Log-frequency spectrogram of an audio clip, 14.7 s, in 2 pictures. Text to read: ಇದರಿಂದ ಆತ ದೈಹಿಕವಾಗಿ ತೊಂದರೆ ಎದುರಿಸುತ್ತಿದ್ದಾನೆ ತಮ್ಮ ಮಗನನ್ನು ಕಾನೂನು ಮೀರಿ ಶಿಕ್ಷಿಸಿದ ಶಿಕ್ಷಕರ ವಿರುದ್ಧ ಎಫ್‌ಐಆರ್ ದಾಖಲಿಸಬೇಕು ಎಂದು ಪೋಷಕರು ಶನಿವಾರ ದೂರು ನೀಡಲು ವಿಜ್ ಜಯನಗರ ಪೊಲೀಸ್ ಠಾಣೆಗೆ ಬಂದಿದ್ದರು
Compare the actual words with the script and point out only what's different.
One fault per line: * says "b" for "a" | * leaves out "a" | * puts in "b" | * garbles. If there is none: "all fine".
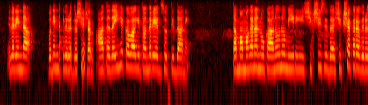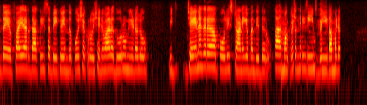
* garbles
* garbles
